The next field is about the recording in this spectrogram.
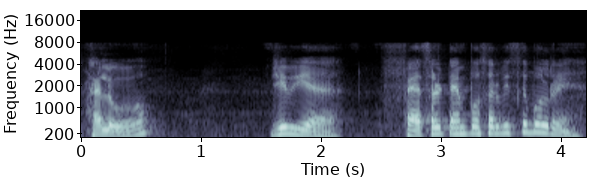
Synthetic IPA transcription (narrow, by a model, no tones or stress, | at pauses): hɛloː | d͡ʒiːbʱiɛ | pʰɛːsəlʈẽːmp̬osɐɾʋɪsːeboːlɾəeɦɛ̃ː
